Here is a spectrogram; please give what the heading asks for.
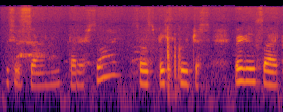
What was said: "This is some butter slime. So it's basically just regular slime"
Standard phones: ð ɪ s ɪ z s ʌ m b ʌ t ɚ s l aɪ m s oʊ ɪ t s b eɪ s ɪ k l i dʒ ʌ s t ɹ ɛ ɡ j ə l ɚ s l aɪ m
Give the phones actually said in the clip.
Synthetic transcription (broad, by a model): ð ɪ s ɪ z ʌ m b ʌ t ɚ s aɪ s oʊ ɪ t s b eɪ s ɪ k i dʒ ʌ s t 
